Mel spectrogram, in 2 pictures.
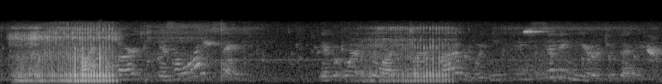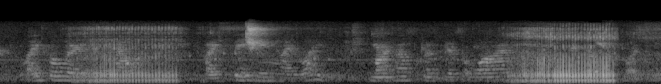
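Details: Dog snoring in sleep: loud rattling snores on each breath with whistling and snuffling between them, in a quiet room.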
